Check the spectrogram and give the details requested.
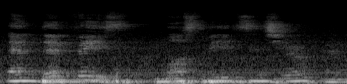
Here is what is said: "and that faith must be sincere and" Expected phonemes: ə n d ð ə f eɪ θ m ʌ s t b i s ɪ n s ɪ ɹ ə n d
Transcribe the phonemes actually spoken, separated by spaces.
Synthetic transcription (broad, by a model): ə n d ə f eɪ s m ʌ s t b i s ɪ n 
